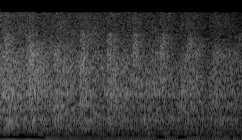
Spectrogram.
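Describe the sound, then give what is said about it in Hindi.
An audience applauds in a dense, steady wash of clapping that holds at an even level for the whole stretch, with no voices on top. “जरा जोर से तालियां तो बजाओ”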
